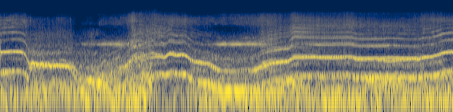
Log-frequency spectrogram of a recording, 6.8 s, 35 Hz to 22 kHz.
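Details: Emax LS2206 2300kv brushless motor: a warbling whine that swoops up and down in pitch with motor speed and has a rough, uneven edge. Owner wonders whether it is a bad bearing; the cause of the abnormal noise is unknown.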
